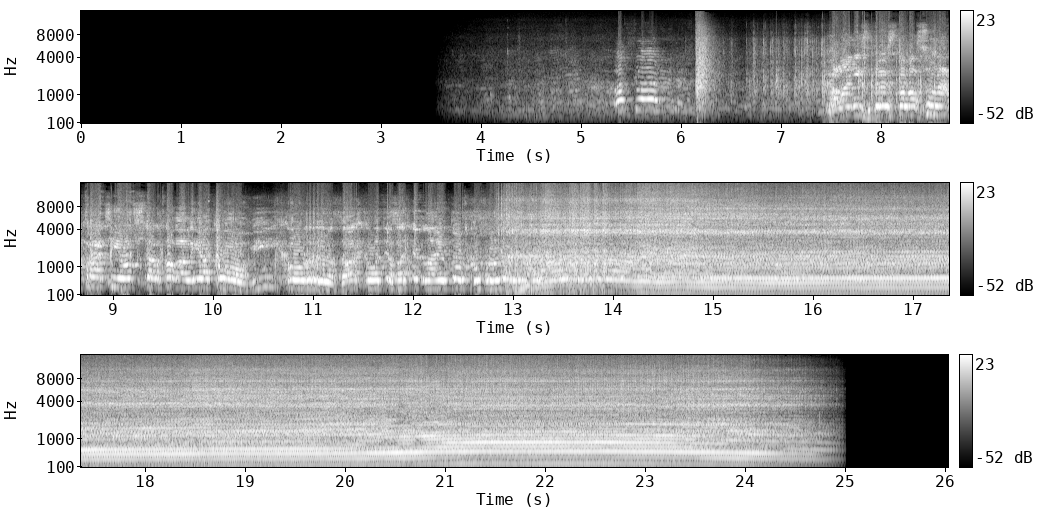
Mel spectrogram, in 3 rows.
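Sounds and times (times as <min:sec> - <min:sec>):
pump engine running: 0:12.6 - 0:25.0.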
